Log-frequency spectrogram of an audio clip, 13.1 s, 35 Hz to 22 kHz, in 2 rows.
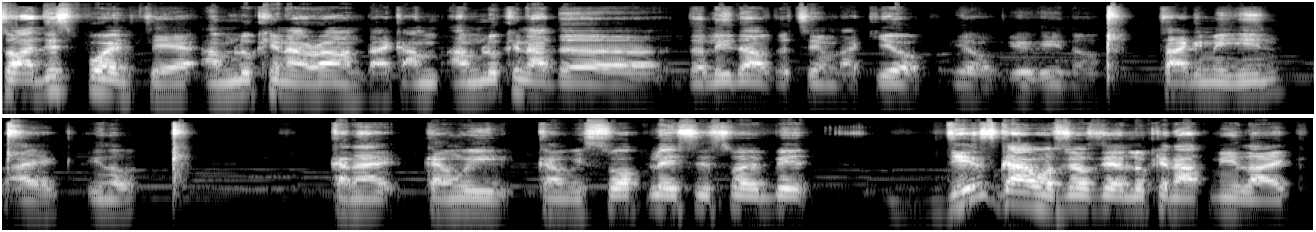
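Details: Stuttering (stammering) in a man whose onset was sudden at age 14 while interpreting in front of a church crowd; it persisted for years, worsens when nervous, and is now much improved.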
